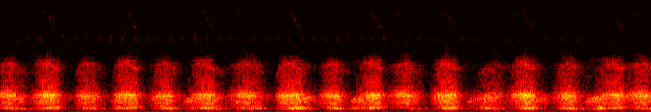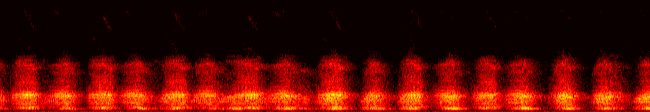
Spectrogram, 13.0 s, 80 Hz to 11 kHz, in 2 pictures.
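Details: Tropical frogs chorusing during a tropical low storm at Driver, Northern Territory, Australia, 13 December 2013, on a phone left unattended. Dense overlapping croaking pulses beat roughly twice a second, steady and unbroken throughout.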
